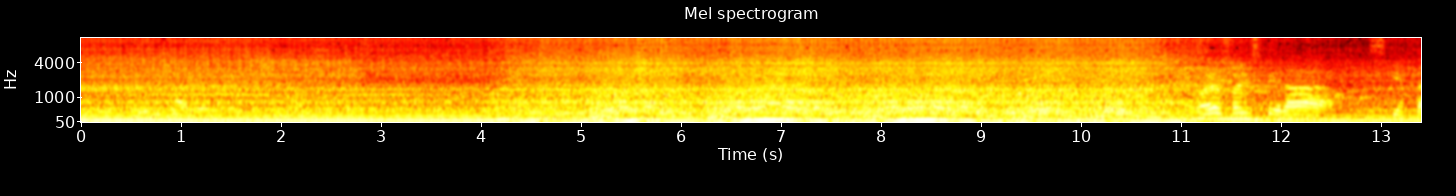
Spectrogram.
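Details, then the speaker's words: Fiat Palio 1997 8v after replacing noisy old water pump with new one: engine idles evenly and revs up and down smoothly with no whine or grinding; noise gone, normal running. "Mas acabou o barulho, é a bomba d'água. Bomba d'água velha."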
